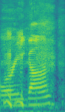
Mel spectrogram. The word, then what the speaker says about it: Oregon: Oregon. It depends on where you're at. Clearly in the Midwest, it's Oregon. It's a 3-syllable. If you're Timmy, it's a hard gone.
